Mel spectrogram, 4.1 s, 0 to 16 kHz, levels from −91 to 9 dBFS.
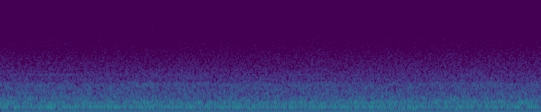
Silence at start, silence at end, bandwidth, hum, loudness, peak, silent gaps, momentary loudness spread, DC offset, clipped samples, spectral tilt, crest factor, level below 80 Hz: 0 s; 0 s; 9.6 kHz; none; -53 LUFS; -40 dBFS; none; 1 LU; under 0.1%; under 0.1%; -8 dB/octave; 12 dB; -66 dBFS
